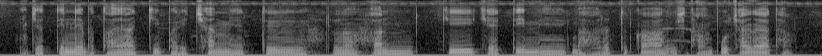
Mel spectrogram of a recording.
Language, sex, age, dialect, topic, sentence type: Hindi, male, 18-24, Kanauji Braj Bhasha, agriculture, statement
